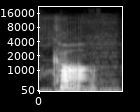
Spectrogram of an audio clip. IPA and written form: kɑː (Car)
